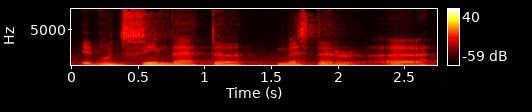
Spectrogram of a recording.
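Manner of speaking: put-on fumbling Russian accent; Russian accent, stalling for a name; hesitant Russian accent. Supervisor fishes for the stranger's name in a hesitant Russian accent. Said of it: "Russian accent".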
